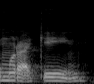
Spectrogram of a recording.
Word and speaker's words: morakeng: English farm book, Ko morakeng, or At the Farm, just to help in pronunciation. So, Ko is like a preposition, at. Moraka is farm, so at the farm is morakeng.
